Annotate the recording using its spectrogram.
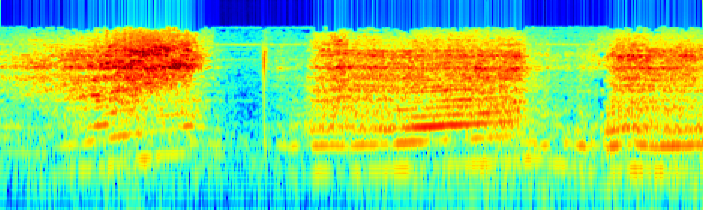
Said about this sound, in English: At the moment that she's sending the big car roaring down the driveway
